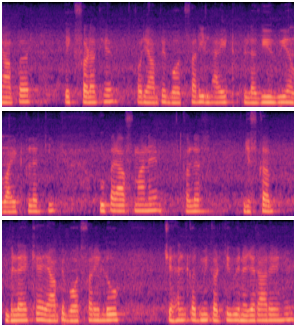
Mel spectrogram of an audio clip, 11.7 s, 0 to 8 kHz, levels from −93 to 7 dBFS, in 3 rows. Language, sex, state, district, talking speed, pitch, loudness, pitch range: Hindi, male, Uttar Pradesh, Jalaun, 190 wpm, 155 Hz, -18 LUFS, 150-165 Hz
